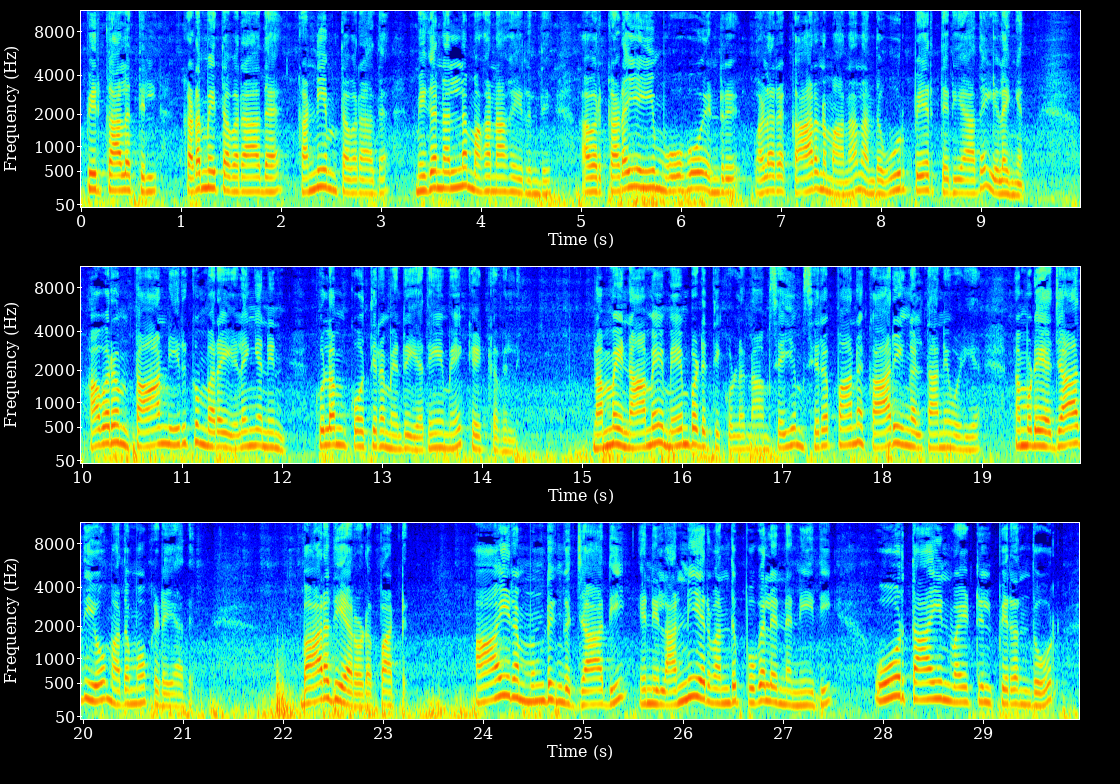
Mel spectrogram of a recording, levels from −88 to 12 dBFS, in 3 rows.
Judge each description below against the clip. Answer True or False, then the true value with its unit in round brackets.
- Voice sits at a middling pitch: False (210 Hz)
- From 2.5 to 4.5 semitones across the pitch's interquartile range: True (3.8 semitones)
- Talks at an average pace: True (120 wpm)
